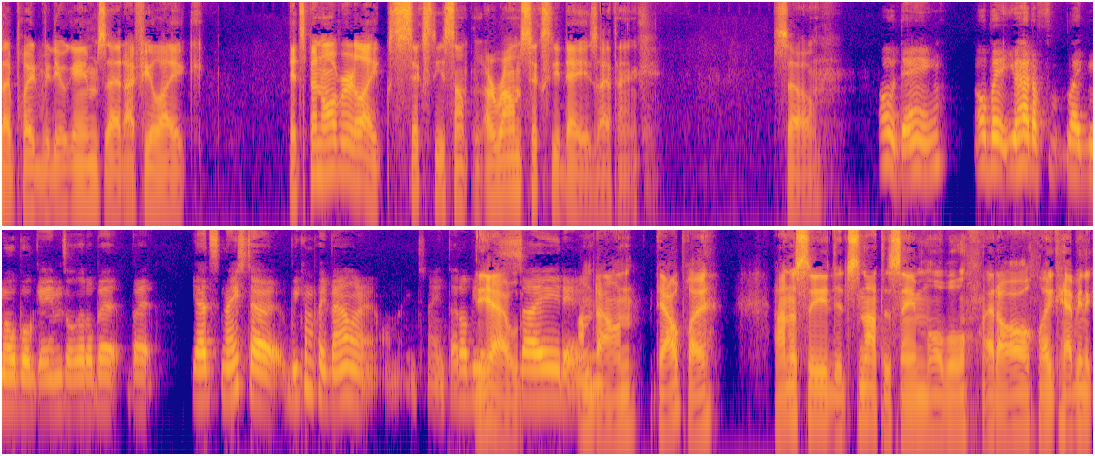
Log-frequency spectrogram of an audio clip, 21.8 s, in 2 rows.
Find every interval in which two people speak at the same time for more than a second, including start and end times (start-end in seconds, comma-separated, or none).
none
